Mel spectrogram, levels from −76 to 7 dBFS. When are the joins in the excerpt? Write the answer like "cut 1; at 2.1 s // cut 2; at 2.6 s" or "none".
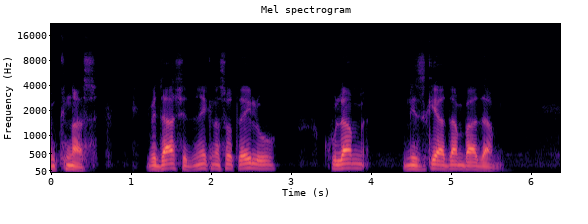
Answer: none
